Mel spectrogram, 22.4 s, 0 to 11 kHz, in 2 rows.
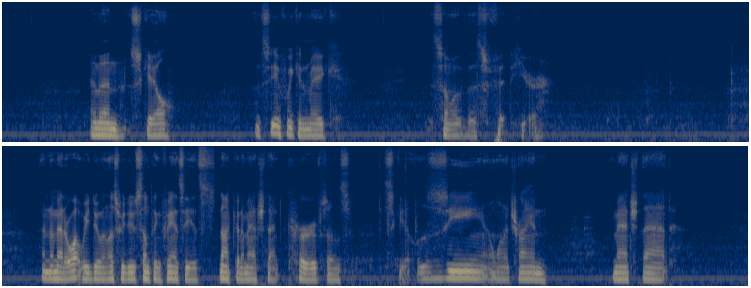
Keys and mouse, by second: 2.0 s, 17.2 s.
